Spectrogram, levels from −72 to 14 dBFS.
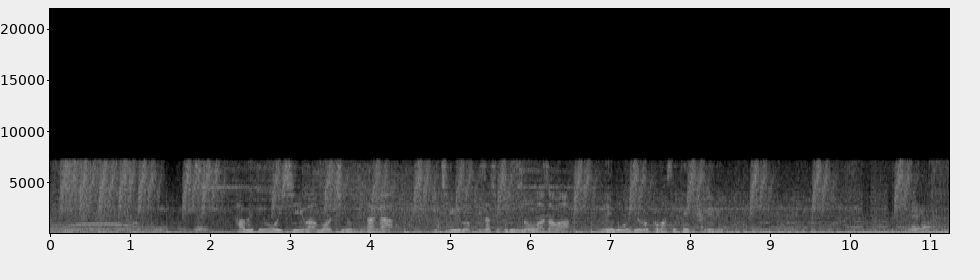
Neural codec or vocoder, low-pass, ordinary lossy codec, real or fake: vocoder, 22.05 kHz, 80 mel bands, WaveNeXt; 7.2 kHz; none; fake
